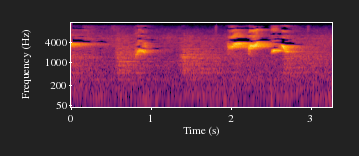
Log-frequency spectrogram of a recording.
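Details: Red-whiskered bulbul, a kept bird out for bathing and sunning: a few short bright whistled notes, then a cluster of quick warbled syllables near the end, with quiet gaps between phrases.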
